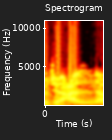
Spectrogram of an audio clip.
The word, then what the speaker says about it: جعلنا: Now ja'alna, we have to be very careful. The lam must be clearly pronounced, because lam and noon have similar makharij, right? So many times it's eaten up.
